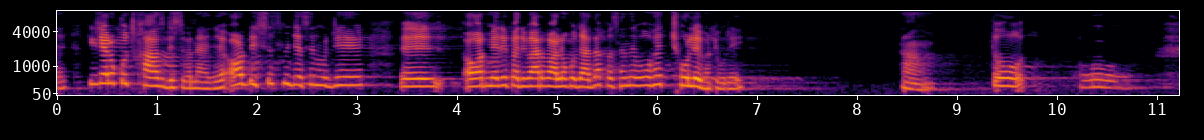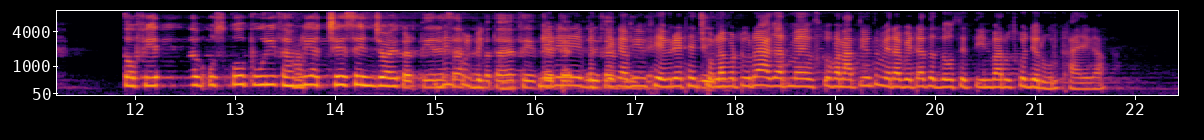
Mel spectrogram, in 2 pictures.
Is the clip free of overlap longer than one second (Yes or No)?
No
